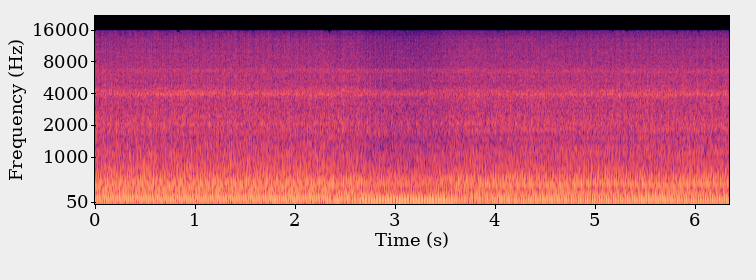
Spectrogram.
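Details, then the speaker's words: Buick Grand National, freshly rebuilt engine on first start, fired first try: steady even fast idle with a brief dip in revs before settling, exhaust slightly loud from an untightened down pipe; no leaks, running normally. "looking pretty good no leaks No Mess anywhere we're doing good they're fired right up first shot I'm impressed with that"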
